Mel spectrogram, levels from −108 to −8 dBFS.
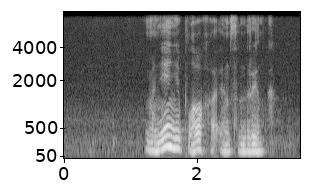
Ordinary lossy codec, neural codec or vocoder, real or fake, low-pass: none; none; real; 7.2 kHz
